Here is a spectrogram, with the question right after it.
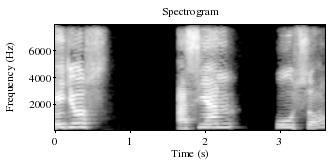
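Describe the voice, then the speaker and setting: A woman's voice against a quiet background. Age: 60s. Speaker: teacher. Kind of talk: online class discussion. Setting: video call.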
